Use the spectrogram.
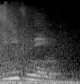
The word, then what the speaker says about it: evening: Okay, here's another common word that you hear all the time, evening. Let's go out this evening. Two syllables.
